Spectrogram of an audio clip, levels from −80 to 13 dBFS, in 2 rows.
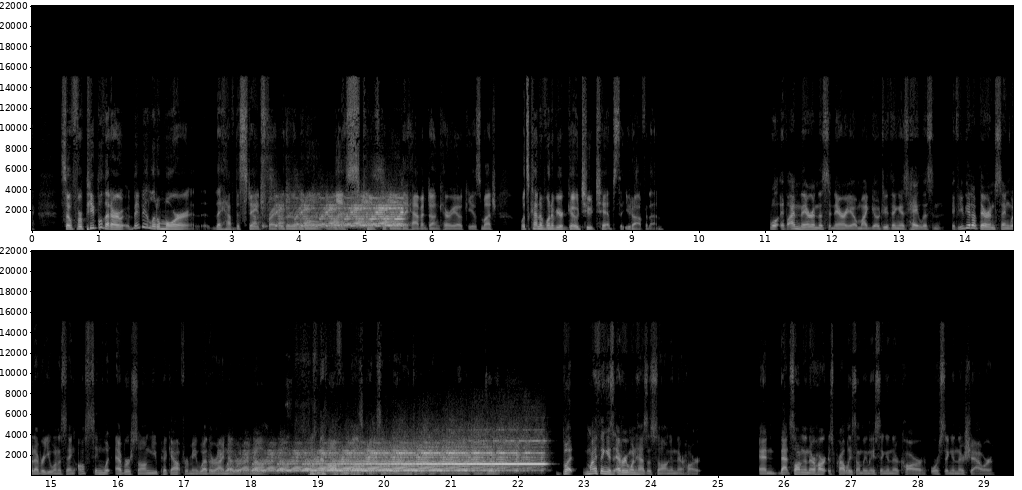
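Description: From 3.3 to 5.82 s there's feedback echo between two devices: speech loops back roughly every 400 ms and piles up to about 7 dB above the talker. At 17.27 s a feedback howl starts, a tone around 1 kHz with a loop delay of about 400 ms, peaking about 14 dB over speech until 22.67 s.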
